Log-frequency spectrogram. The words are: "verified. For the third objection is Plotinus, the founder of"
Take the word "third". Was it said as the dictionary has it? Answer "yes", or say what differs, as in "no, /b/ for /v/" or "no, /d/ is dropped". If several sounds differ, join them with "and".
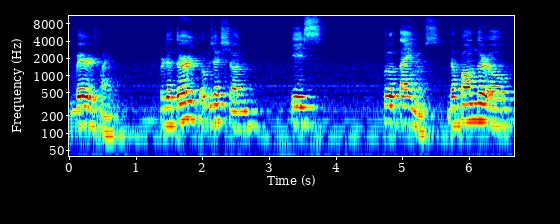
no, /t/ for /θ/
